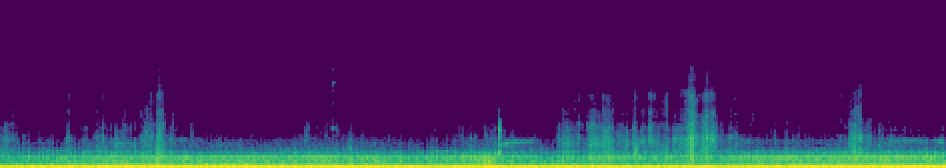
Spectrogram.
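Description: Boat motor running steadily with the boat under way, a heavy low rumble of wind and hull noise beneath it that eases slightly about seven seconds in.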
